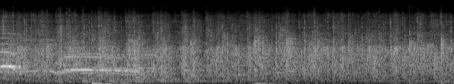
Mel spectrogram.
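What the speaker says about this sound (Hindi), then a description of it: "तो सबसे पहले विजय बीपी साहब के लिए जोरदार तालियां बजाइए आप।" Loud, continuous applause from an audience at a seminar session, honouring Vijay BP, a dense roomful of clapping that holds steady and dips slightly midway.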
